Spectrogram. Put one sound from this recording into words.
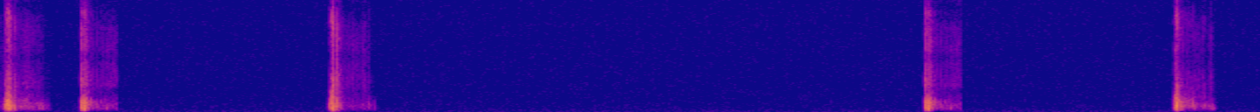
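Footsteps thud on stone, a few steps apart.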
